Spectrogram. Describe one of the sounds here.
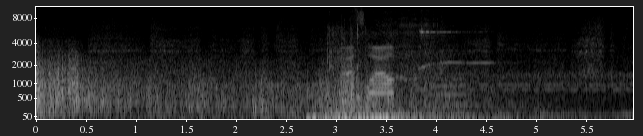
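Heavy wooden doors creak open.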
